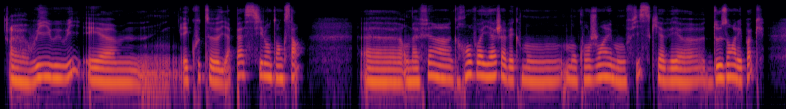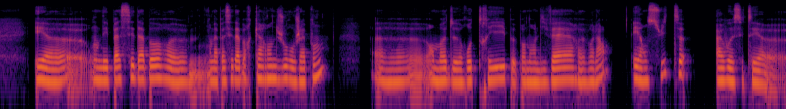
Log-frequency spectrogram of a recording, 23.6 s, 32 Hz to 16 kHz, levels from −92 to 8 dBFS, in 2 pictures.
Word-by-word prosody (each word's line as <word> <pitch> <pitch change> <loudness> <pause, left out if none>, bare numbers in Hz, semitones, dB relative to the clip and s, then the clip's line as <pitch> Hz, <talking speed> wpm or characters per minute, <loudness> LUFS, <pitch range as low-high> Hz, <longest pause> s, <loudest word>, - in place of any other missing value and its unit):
Heu, 165 -3 +3
oui, 200 +5 +2
oui, 190 -1 +3
oui 240 +10 -2
et 170 -1 +3
hem, 150 -2 0 0.5
écoute, 180 +4 -3
heu, 160 -2 +5
il - - -1
y 150 - -1
a - - -3
pas 225 +1 -2
si 225 - -2
longtemps 200 -3 +2
que 190 - -2
ça, - - -1 0.9
heu, - - -2
on 155 0 +1
a 160 0 +2
fait 225 +7 -2
un 190 -4 +2
grand 170 +8 -1
voyage 220 -1 +3
avec 175 -2 -1
mon 160 -1 -2
mon 170 -1 -2
conjoint 180 +4 0
et 200 -2 +2
mon 160 -2 0
fils 235 - -6
qui 185 - -3
avait, 165 -1 +2
heu, 160 +2 -2
2 185 +5 +2
ans 205 - +3
à 195 - +3
l'époque 175 +4 -1 0.9
et 175 -1 +5
heu, 155 +1 +3 0.4
on 175 -1 0
est 170 0 +3
passé 175 +2 +1
d'abord, 180 0 +3
hem, 155 0 -1
on - - -2
a 160 - +2
passé 165 +2 -1
d'abord 170 -1 +1
40 185 0 +2
jours 180 0 -1
au 165 - +2
Japon, 165 - 0 0.8
heu, - - -2 0.7
en - - -1
mode, 160 0 +1
heu, 155 - +3
road 165 +2 0
trip 175 0 0
pendant 155 0 -1
l'hiver, 165 +3 +2
heu, 155 - -1
voilà 160 +5 -2 0.4
et 180 -2 +3
ensuite 225 +10 -2 0.5
ah 165 0 +4
ouais, 165 -1 +2
c'était, 155 -1 -1
heu, 135 - -4
170 Hz, 175 wpm, -33 LUFS, 160-185 Hz, 0.9 s, heu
